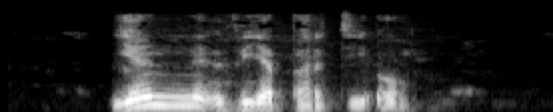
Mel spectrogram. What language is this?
Esperanto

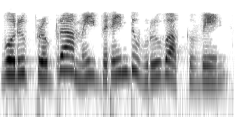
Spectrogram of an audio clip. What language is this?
Tamil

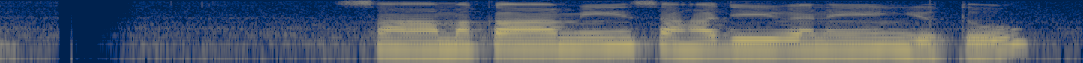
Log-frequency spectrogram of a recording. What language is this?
Sinhala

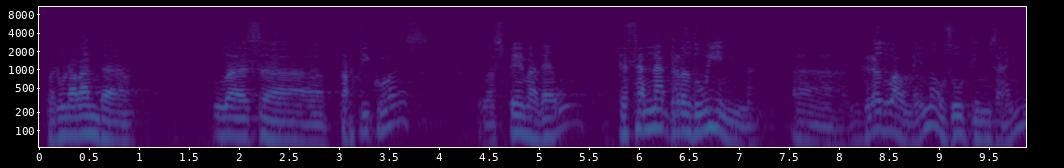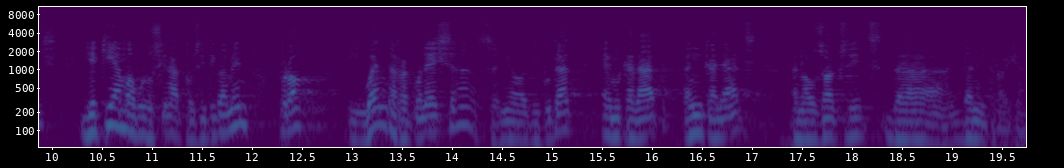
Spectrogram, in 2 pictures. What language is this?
Catalan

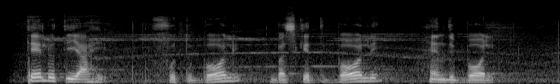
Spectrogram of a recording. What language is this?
Tandroy-Mahafaly Malagasy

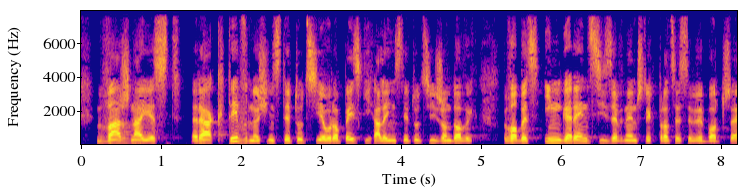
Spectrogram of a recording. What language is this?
Polish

